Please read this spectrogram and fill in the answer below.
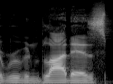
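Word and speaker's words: Rubén Blades: So, um, you know, we've got these three family units, and uh, Ruben Blades although my uh, my relatives always pronounced it Ruben Blades, but that's uh, the, the the Spanish. Yeah, Ruben Blades.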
